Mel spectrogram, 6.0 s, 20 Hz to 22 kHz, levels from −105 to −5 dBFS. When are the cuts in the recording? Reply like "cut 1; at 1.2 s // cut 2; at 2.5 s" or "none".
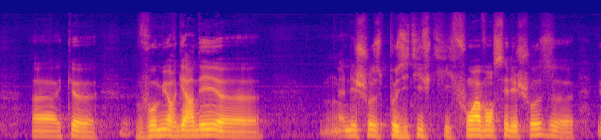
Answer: none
